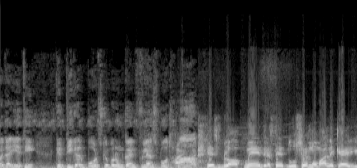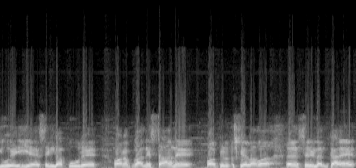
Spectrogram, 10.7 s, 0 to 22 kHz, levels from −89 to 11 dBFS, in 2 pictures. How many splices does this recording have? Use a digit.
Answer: 1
